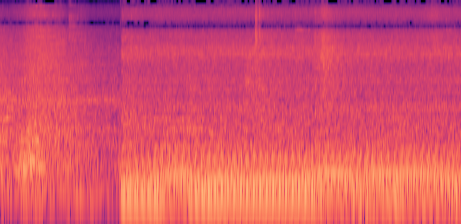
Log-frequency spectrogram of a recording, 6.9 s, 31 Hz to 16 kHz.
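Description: Royal Enfield Hunter 350's single-cylinder engine running, a steady, pulsing low rumble that starts abruptly about two seconds in.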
